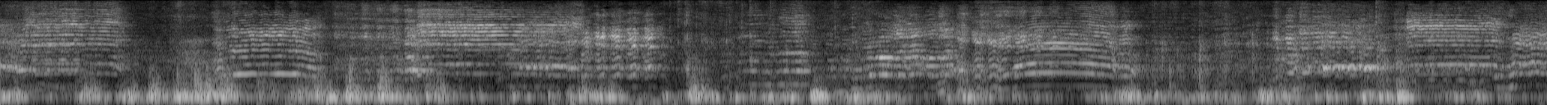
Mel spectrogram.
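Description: A person's high-pitched, wavering vocal squeals, repeated again and again through the whole stretch, with lower vocal sound beneath.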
